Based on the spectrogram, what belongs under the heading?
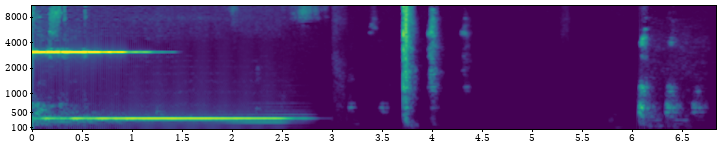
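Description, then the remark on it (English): A loud, steady electronic audio feedback tone from shared computer audio hums for nearly three seconds, then cuts off, followed by a few scattered faint clicks and thumps. “On one of the computers, that either the CIT Echo or the PowerPoint, you're probably going to have to leave computer audio so that it doesn't have any feedback.”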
